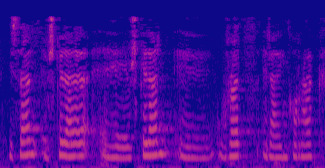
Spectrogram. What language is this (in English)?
Basque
